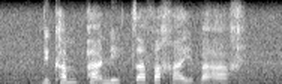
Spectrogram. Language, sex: Tswana, female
